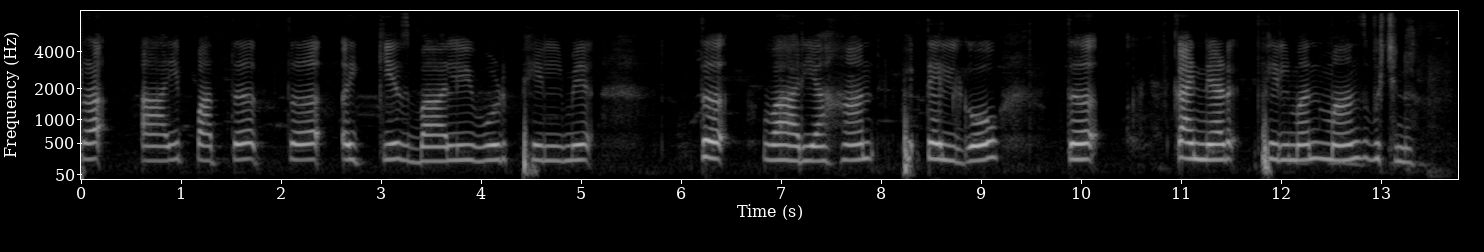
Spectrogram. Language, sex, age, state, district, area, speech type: Kashmiri, female, 18-30, Jammu and Kashmir, Anantnag, rural, read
